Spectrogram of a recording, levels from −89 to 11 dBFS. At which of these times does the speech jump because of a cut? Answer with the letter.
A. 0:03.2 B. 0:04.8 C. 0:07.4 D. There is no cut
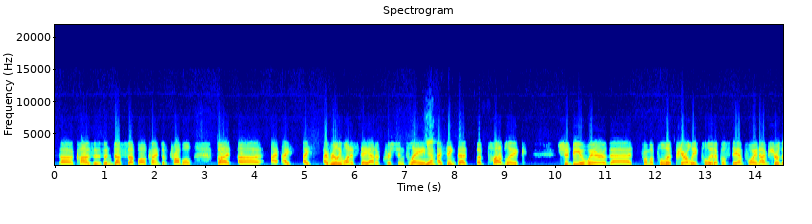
D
